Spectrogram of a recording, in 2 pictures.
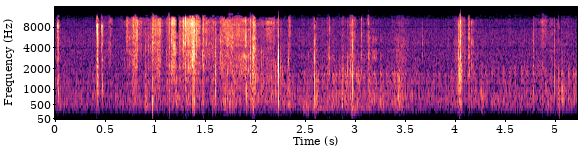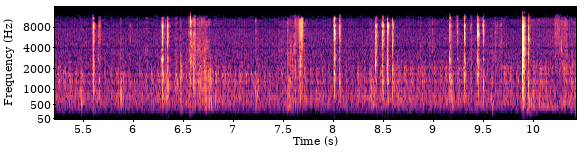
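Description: Clothing rustles and brushes against a close microphone.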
